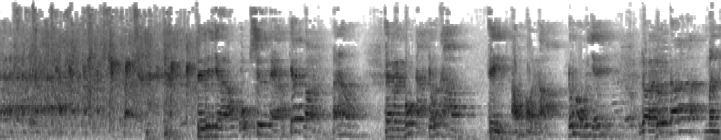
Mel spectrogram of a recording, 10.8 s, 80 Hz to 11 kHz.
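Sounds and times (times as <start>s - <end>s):
laughter: 0.0s - 3.0s, 9.1s - 10.1s
audience applauding: 0.0s - 3.2s
speech: 3.0s - 10.8s.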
